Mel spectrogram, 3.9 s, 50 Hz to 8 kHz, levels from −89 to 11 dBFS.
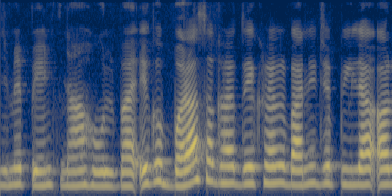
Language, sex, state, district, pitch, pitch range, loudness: Bhojpuri, female, Uttar Pradesh, Gorakhpur, 230 Hz, 220-250 Hz, -18 LUFS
